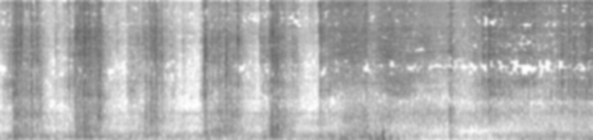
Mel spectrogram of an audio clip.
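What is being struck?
Pile of soap flakes.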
